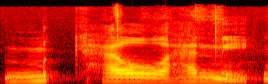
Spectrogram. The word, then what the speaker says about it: McElhenney: Wow, that was not easy for you to pronounce. It's MC. Apostrophe A-E-L-H-E-N-E-Y. McElhenney, I think. – No, sorry. – It's got an E-Y at the end. It's got... – Okay, that's confusing. – McElhenney. Yeah, McElhenney.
